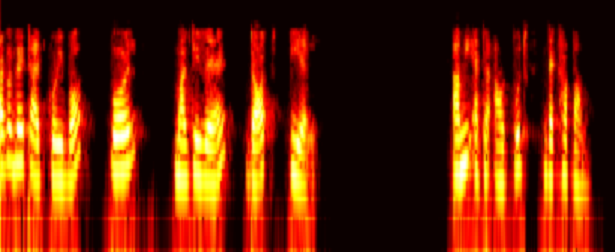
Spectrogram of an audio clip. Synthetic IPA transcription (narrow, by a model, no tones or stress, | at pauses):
ɹbabɛtajp̚koɹibɔ | pəɹl | maltiveɹ | dɔtpiɛ̰l | amiʔɛta̰ʔawt̚put | dɛkʰapam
